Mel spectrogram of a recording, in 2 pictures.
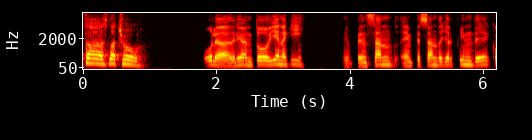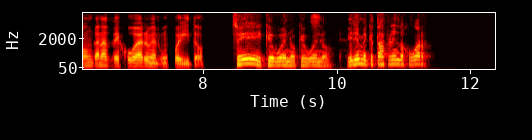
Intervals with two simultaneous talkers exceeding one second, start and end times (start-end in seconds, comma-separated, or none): none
